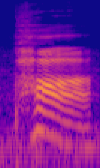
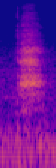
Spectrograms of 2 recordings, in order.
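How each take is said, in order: First: A louder p followed by a short vowel. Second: A quiet p with no vowel after it. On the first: The speaker calls it wrong. "they say pa to get their voice to come out" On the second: The speaker calls it right. "letter P is a very quiet sound and you say P"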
